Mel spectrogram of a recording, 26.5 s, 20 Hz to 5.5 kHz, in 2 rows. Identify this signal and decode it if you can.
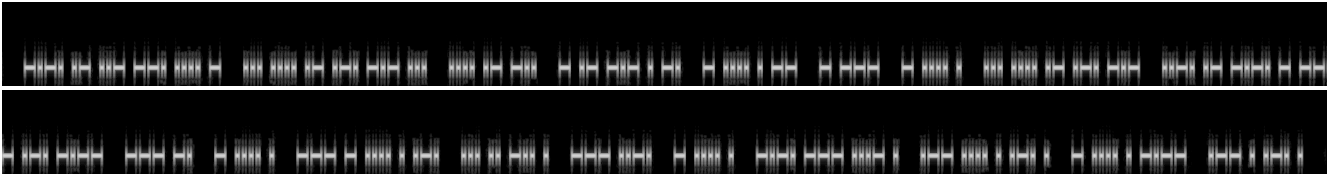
Morse code, heard as a keyed tone, about 34 wpm, 600 Hz. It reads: CAUGHT SHARKS HAD TAKEN THEM TO THE SHARK FACTORY ON THE OTHER SIDE OF THE COVE WHERE THEY WERE
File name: the old man and the sea / the old man and the sea 1 35wpm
